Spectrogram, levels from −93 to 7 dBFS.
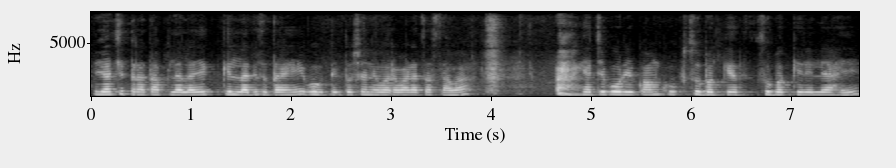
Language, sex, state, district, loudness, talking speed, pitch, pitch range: Marathi, female, Maharashtra, Pune, -19 LUFS, 150 wpm, 225 Hz, 215-235 Hz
